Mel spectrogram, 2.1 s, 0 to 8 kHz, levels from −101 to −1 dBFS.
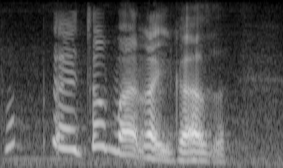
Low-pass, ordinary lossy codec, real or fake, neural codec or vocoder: none; none; real; none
